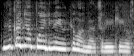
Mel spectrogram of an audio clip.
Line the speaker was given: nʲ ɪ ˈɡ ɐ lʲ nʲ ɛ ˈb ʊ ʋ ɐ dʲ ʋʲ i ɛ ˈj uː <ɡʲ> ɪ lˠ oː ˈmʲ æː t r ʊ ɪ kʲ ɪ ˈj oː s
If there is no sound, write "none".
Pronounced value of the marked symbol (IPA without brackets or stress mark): kʲ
